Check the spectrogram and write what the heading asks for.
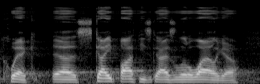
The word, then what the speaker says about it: Qik: this one called uh it's spelled Qik but it's pronounced quick uh Skype bought these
